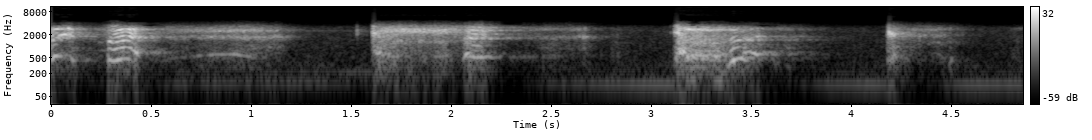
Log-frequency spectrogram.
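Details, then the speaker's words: An adult in week 4 of whooping cough has a morning run of harsh, forceful coughs with strained, noisy in-breaths that are hard to get in, about four fits a day, improving on the previous week: a pertussis coughing fit. "so that's pretty much what it sounds like at its some moment it's still got a little bit another suite at the end it's quite hard to get in"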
